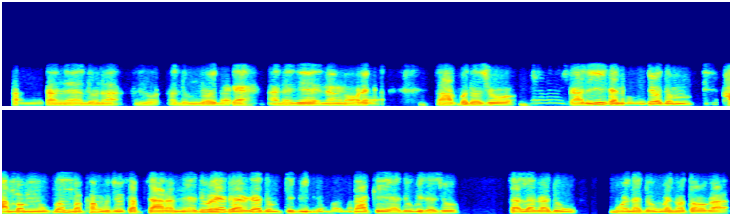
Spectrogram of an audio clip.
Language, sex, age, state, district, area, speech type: Manipuri, male, 45-60, Manipur, Imphal East, rural, conversation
